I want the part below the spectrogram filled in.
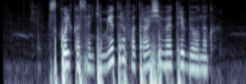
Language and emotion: Russian, neutral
